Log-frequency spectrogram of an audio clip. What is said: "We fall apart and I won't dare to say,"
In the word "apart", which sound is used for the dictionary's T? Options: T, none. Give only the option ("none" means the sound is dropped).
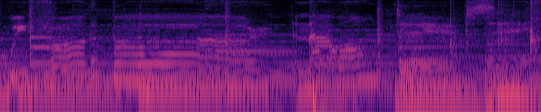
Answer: none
